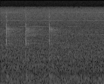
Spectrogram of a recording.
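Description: Three faint clicks in the first second over quiet room hum, typical of a computer mouse's scroll wheel scrolling a document.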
